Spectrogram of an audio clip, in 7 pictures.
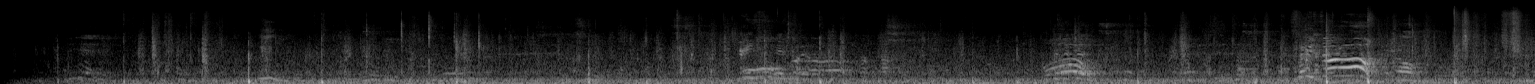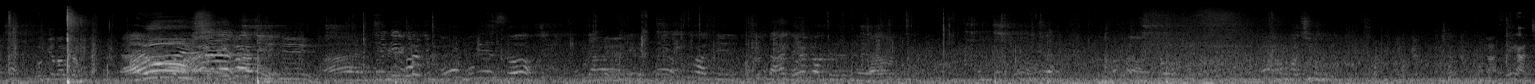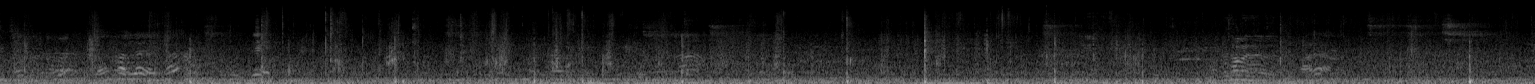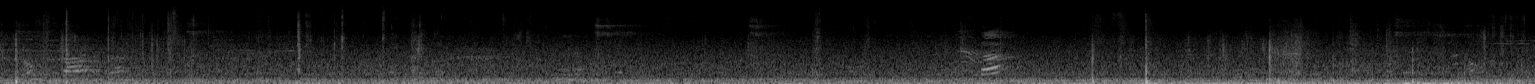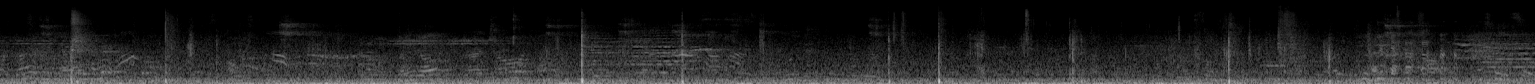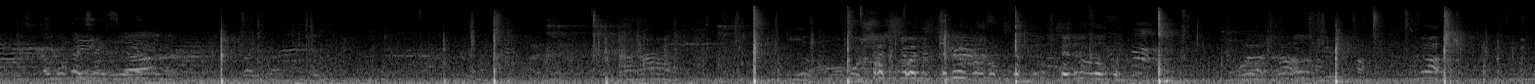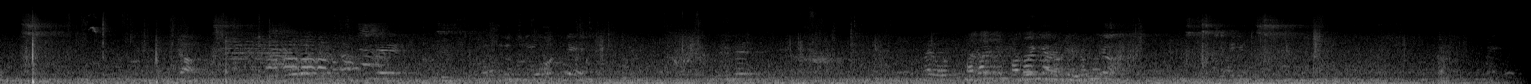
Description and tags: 0295 Mullae park football
People playing football and talking in Korean. Golf in the background.
20120616
field-recording, football, korea, korean, seoul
